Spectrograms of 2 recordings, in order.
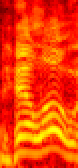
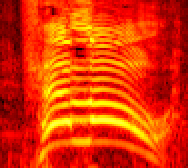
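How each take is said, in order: First: Said in the usual way. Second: Much higher and louder, a mock yell; shouted hello. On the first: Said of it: "I said". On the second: A boy yells hello at the foreigner, mock shout. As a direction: belt out hello as if volume helps understanding. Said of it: "you just speak louder".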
